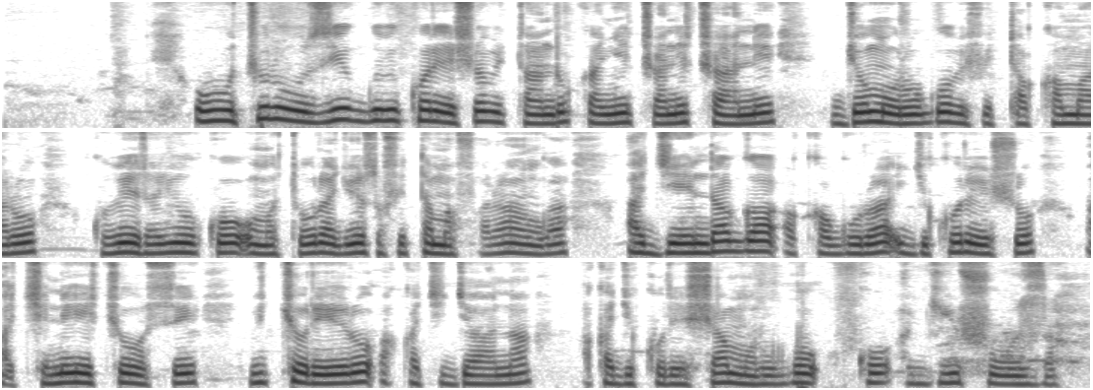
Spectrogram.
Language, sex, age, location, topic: Kinyarwanda, female, 50+, Musanze, finance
